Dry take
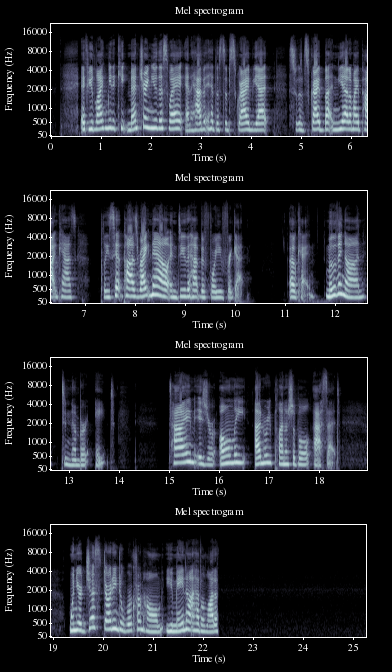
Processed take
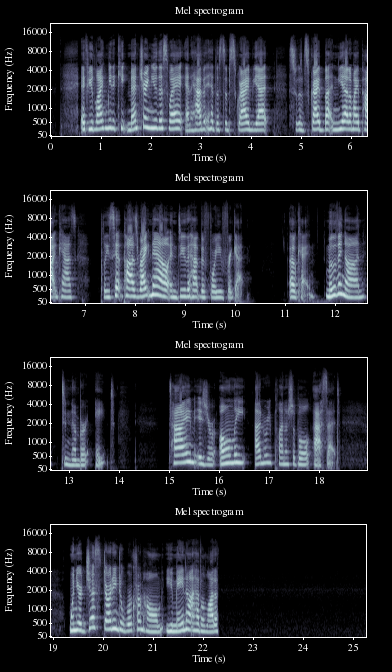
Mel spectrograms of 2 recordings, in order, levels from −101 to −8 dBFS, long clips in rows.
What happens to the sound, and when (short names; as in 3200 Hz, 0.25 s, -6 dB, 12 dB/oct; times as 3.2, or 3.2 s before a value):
15.09–15.88 LPF 9300 Hz -> 4500 Hz
16.47–17.56 gain -5.5 dB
